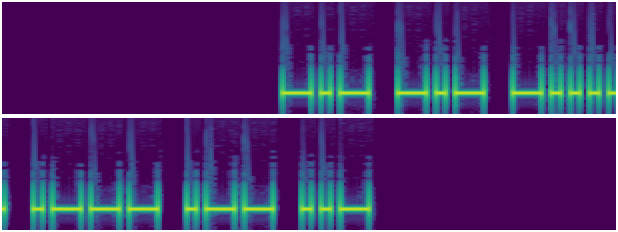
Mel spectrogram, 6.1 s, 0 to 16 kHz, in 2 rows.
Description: Morse code, heard as a keyed tone, about 25 wpm, 700 Hz. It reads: KK6JWU
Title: USA Call Signs Repeated 3x 25wpm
